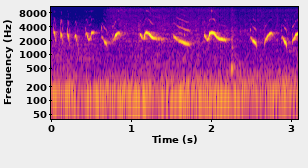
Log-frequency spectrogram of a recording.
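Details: Horsfield's babbler whistling for songbird training: opens with several quick short notes, then longer slurred whistles that rise and fall, spaced under a second apart.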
